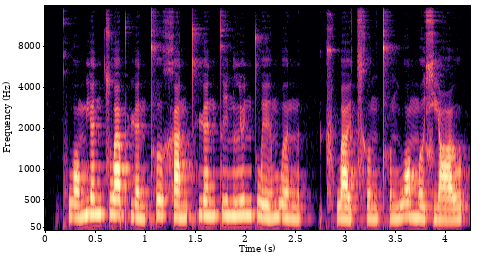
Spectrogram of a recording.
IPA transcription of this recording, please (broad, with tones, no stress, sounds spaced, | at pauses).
kʰ w ɔ˨˦ m j ɛ˦ n t͡s w ä˦ pʰ ɥ ɛ˨˩ n t̪ʰ ɤ˥˨ x a˨˦ n t̪ʰ ɥ ɛ˦ n t̪ i˦ n l y˦ n t̪ w e˨˦ ɪ̯ m w ə˨˩ n | ʈ͡ʂʰ w a˨˦ ɪ̯ t͡sʰ ɤ˨˩ ŋ t̪ʰ ɤ˦ ŋ w ɔ˥˨ m ɤ˨˩ ɕ j ɑ˨˦ ʊ̯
